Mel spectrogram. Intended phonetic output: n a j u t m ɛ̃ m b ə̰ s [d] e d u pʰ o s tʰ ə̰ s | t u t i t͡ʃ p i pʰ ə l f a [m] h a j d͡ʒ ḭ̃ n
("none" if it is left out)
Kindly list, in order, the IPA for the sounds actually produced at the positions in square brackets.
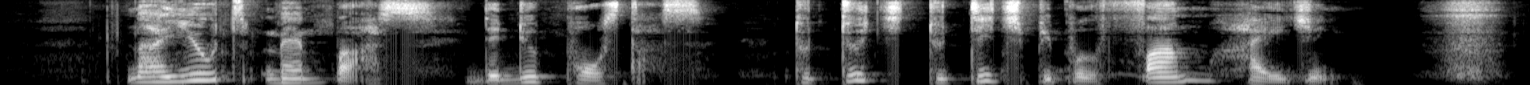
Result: d, m

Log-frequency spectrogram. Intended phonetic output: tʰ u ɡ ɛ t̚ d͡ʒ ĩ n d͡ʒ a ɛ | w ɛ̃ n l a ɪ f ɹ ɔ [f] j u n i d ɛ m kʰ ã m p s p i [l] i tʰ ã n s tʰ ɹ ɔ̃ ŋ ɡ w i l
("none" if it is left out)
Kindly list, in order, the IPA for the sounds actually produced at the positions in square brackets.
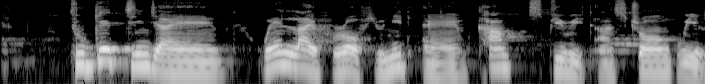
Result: f, ɹ

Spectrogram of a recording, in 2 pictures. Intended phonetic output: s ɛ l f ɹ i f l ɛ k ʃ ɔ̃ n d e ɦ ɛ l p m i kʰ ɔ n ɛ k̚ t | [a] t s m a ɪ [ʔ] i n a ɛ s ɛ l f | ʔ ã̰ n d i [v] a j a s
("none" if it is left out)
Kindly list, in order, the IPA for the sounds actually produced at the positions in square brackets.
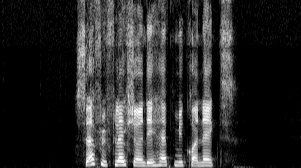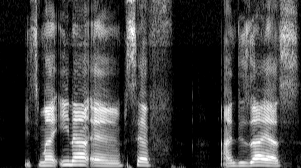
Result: i, ʔ, z

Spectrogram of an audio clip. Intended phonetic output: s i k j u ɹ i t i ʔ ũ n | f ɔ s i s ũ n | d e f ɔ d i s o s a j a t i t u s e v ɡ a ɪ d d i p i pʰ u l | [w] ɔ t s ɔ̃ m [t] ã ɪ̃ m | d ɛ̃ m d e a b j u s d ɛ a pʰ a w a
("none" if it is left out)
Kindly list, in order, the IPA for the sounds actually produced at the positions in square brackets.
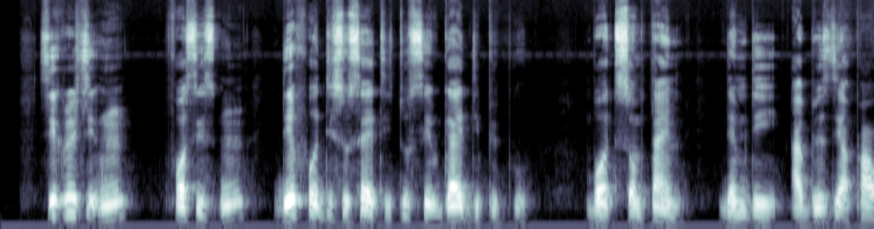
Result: b, t

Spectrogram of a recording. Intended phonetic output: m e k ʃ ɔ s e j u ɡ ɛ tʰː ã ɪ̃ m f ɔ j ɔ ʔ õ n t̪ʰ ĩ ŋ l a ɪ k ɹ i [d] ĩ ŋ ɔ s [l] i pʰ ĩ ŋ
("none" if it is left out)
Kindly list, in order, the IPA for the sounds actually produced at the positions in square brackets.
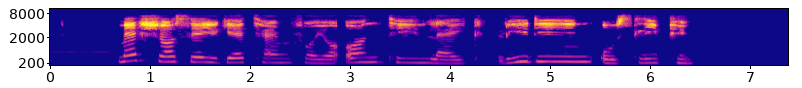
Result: d, l

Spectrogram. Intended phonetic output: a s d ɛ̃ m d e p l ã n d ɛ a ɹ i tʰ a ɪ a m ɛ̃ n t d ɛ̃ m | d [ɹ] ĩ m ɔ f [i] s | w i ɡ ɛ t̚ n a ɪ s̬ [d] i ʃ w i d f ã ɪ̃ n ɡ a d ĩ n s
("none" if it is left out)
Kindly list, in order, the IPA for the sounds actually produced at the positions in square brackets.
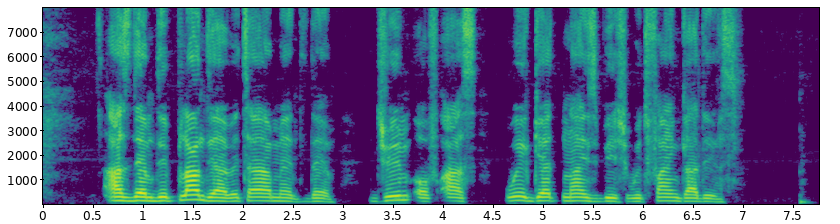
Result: ɹ, a, b

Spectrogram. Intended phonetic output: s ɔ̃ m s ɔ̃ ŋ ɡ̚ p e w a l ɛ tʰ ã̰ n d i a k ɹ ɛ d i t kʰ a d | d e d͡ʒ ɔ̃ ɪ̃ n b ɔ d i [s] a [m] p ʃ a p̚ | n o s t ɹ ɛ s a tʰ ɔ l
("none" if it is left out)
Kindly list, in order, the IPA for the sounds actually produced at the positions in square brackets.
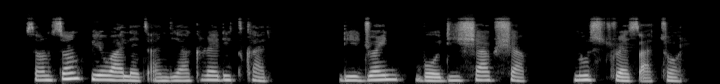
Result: ʃ, none

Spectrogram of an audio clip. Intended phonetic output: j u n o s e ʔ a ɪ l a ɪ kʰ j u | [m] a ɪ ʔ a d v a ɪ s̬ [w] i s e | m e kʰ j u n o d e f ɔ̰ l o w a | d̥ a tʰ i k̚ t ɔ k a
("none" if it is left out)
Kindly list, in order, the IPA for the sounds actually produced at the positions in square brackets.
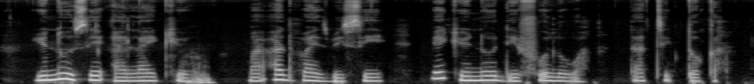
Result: m, b

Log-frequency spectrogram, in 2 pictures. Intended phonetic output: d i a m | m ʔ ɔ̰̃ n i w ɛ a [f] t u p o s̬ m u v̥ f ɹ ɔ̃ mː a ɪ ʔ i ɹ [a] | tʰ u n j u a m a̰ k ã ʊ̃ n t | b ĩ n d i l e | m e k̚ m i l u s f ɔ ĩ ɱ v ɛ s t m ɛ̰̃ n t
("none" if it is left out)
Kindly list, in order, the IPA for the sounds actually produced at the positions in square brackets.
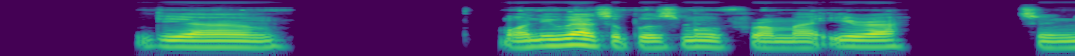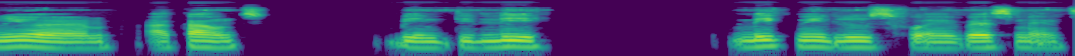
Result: none, a

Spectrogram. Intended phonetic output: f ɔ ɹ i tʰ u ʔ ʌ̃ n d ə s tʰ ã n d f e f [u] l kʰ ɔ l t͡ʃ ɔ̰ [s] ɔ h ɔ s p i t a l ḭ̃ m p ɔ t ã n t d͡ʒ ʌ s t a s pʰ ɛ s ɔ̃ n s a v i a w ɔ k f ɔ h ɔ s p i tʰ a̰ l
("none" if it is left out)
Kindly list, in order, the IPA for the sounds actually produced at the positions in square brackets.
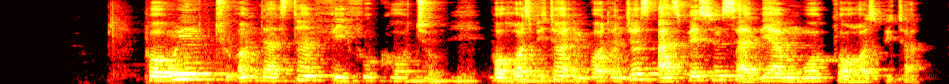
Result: u, f

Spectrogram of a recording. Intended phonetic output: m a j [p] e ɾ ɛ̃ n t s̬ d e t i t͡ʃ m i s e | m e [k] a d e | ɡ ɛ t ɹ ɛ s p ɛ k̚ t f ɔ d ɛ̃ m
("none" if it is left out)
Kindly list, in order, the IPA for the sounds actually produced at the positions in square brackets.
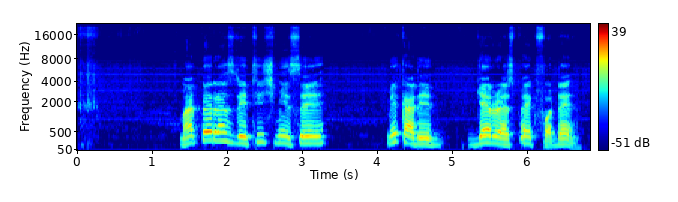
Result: p, k

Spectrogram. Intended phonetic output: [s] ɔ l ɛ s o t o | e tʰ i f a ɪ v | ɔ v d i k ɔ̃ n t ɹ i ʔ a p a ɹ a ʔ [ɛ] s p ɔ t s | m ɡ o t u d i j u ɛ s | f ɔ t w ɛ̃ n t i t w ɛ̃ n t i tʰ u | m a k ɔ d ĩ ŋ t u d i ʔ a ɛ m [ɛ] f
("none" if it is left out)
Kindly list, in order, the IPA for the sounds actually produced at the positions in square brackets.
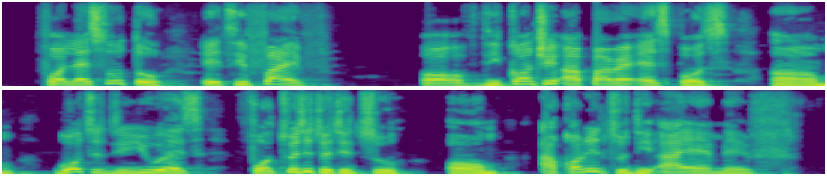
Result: f, ɛ, ɛ

